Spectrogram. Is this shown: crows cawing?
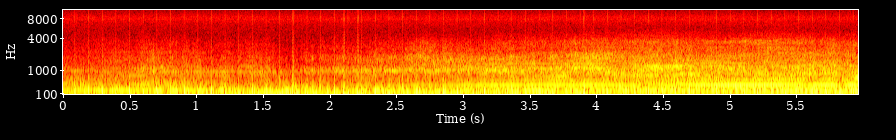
no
